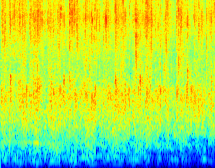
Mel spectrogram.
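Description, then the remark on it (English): Steady applause from a crowd, a dense, continuous patter of clapping hands at an even loudness with no voices standing out, after a candidate announces he has been endorsed by President Donald Trump. “You can wait for that applause.”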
